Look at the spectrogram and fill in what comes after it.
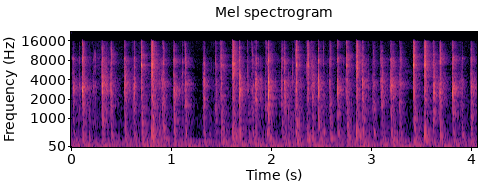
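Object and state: Plastic computer keyboard.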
